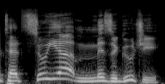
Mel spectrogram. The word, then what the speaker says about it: Tetsuya Mizuguchi: Founder Tetsuya Mizuguchi, I believe is how you say that name,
